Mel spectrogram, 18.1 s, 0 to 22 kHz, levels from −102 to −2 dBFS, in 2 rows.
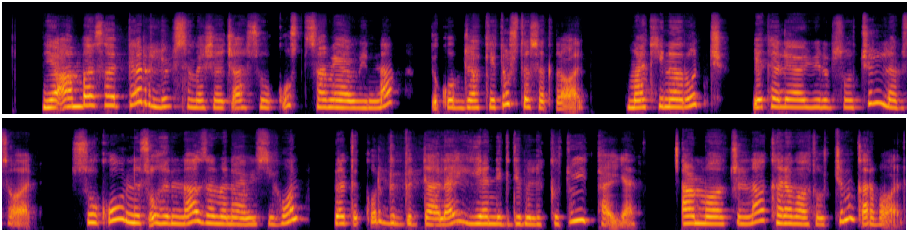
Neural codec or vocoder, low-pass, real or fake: codec, 44.1 kHz, 3.4 kbps, Pupu-Codec; 14.4 kHz; fake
